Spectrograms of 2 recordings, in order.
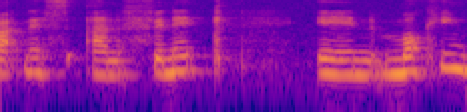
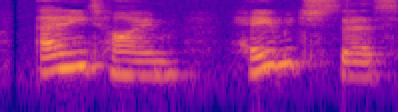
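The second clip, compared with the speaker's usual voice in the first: normal talking voice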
